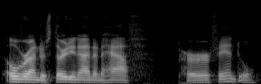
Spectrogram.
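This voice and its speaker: A man co-hosting a casual football podcast, trading quick banter and introducing the games. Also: mid-range voice, creaky, sharp tone. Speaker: podcast co-host, football analyst. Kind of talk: casual sports podcast chat.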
